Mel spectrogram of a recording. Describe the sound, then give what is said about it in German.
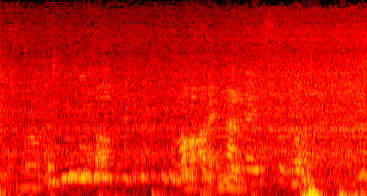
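A hair dryer blowing as someone dries their hair, giving a steady airy whoosh underneath voices talking throughout. “Mama föhnt sich die Haare.”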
